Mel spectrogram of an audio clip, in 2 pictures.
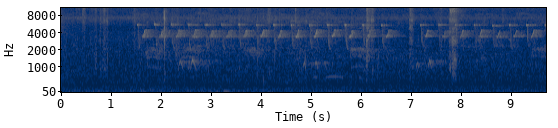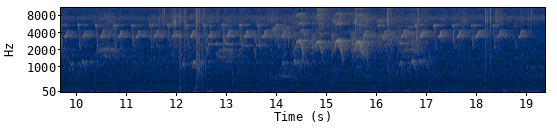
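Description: Faint outdoor birdsong: one bird repeats a short, high note about five times a second in long runs, with other birds calling now and then and a few light clicks.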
